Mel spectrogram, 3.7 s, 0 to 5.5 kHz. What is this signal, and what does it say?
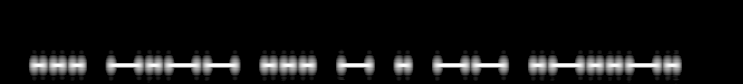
Morse code, heard as a keyed tone, about 25 wpm, 600 Hz. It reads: SYSTEM"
